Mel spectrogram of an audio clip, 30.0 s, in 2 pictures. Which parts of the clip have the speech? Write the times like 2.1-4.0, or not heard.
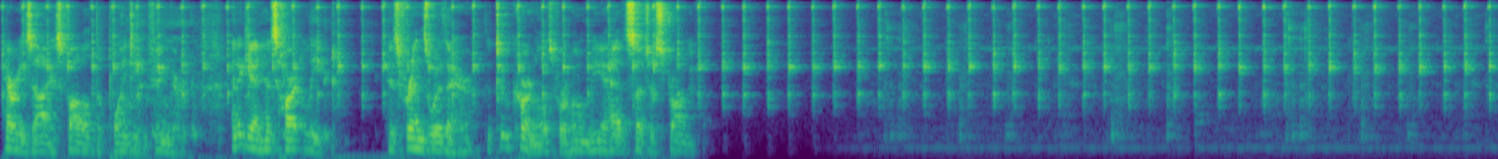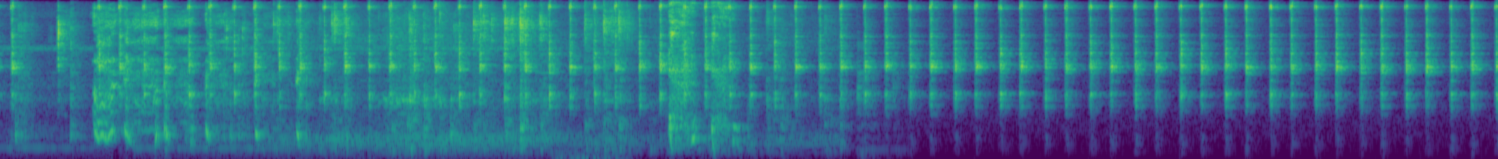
0.0-7.0.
